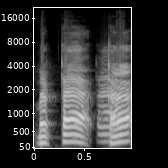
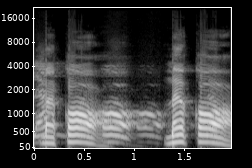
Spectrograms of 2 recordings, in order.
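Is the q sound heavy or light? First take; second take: light; heavy. First: The q sound is thin and light. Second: The q sound is thick and heavy. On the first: The speaker calls it wrong. "ഖാ അല്ല" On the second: The speaker calls it right. "ഖാഫിനെ കനപ്പിച്ച് ഉച്ചരിക്കുക"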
